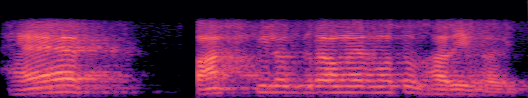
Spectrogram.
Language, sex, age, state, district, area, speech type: Bengali, male, 18-30, West Bengal, Purulia, urban, conversation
